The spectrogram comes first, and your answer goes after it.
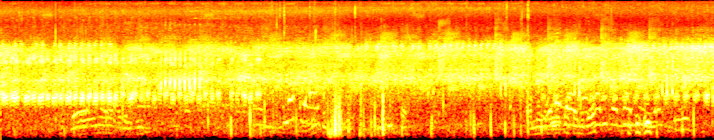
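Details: Many frogs in the first rain at a small lake in a field: a dense pulsing chorus with rapid clicking croak series, wavering lower calls in bursts, and occasional sharp knocks.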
